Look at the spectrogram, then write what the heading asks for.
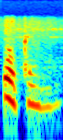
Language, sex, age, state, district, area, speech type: Telugu, female, 18-30, Telangana, Mancherial, rural, conversation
